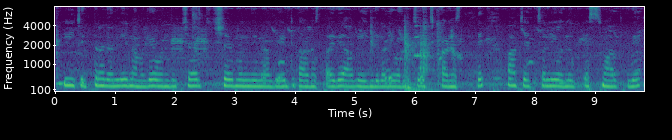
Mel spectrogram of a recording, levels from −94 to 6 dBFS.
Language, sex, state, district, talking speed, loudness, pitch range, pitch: Kannada, female, Karnataka, Bellary, 130 wpm, -27 LUFS, 210-230 Hz, 220 Hz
